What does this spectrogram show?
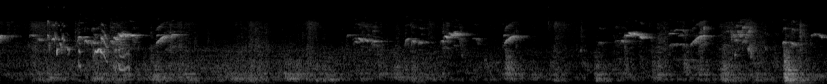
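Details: A female budgerigar trying to get into the nest for the first time gives a busy run of quick, bright chirps and warbled notes, some sharply rising, mixed with rustling and scratching sounds.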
